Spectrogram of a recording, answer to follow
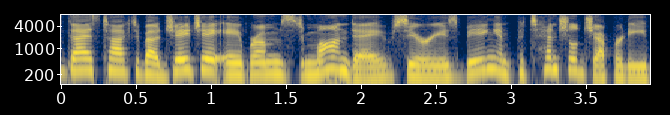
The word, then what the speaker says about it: demimonde: We looked up the pronunciation. Demimonde.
